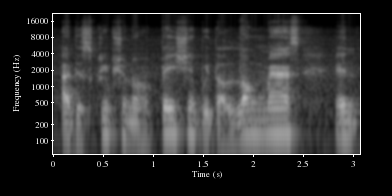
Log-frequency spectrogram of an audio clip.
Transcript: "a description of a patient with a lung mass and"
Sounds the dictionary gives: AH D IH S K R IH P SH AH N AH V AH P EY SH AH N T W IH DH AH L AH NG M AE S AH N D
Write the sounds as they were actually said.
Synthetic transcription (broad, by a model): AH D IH S K R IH P SH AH N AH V AH P EY SH AH N T W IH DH AH L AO NG M AE S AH N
